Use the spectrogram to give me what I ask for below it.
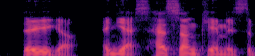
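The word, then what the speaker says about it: Hyeseong Kim: of them so there you go and yes Hung Kim is the pronunciation as as Devan is saying in the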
